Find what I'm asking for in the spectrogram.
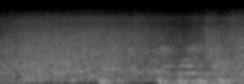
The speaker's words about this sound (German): Die Wellen prallen direkt auf die Betonterrasse.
